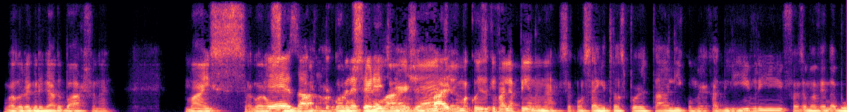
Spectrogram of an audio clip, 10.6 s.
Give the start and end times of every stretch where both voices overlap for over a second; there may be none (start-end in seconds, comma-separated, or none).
3.3-5.9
